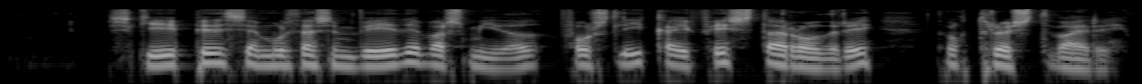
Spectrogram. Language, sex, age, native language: Icelandic, male, 40-49, Icelandic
